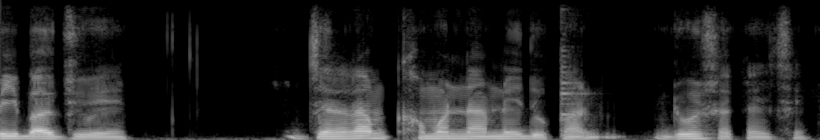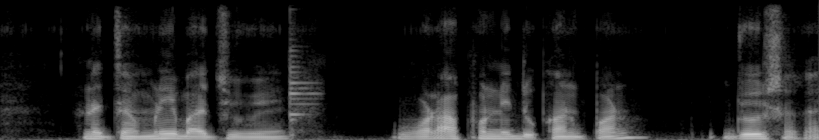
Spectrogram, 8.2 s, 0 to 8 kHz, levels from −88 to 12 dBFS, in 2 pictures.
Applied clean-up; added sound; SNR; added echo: neural diffusion model UNIVERSE++.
